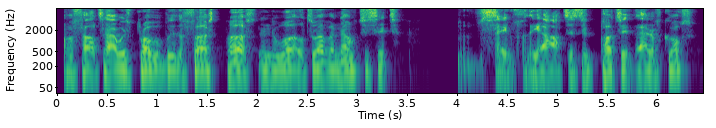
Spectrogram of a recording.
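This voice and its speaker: A man's voice: on the low side, fairly even intonation, a little fast, close to an everyday voice. A man playing a mild-mannered, wordy train passenger who tells his anecdote as a conversational, digressive short story. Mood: wry, digressive. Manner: digressive, pedantic, wryly formal wording. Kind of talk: scripted first-person short story narration, conversational.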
